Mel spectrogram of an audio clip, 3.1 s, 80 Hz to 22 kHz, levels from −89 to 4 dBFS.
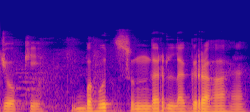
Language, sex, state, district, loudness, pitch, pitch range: Hindi, male, Uttar Pradesh, Saharanpur, -19 LUFS, 100 Hz, 95-105 Hz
